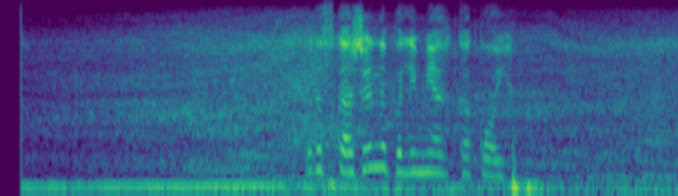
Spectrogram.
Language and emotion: Russian, neutral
